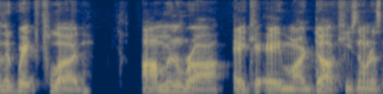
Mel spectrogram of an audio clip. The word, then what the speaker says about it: Marduk: After the Great Flood, Amun-Ra, aka Marduk, he's known as Marduk in the Bible, M-A-R-D-U-K. Some people say Marduk, depending on how you want to pronounce his name.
